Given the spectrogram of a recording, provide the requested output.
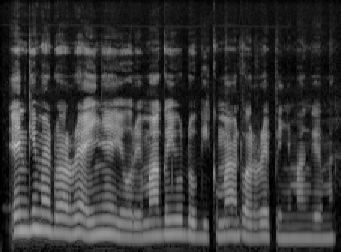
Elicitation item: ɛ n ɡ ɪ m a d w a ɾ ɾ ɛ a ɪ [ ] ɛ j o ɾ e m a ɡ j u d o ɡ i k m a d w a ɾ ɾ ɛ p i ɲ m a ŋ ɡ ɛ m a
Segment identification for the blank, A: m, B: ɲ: B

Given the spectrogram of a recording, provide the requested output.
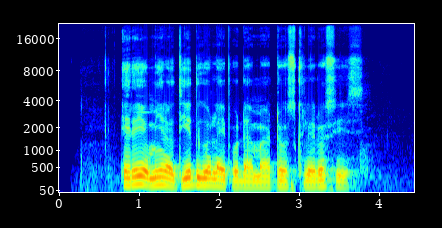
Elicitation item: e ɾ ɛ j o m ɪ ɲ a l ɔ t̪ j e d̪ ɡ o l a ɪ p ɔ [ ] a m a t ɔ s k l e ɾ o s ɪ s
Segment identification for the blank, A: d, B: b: A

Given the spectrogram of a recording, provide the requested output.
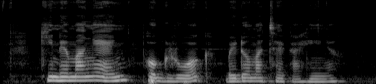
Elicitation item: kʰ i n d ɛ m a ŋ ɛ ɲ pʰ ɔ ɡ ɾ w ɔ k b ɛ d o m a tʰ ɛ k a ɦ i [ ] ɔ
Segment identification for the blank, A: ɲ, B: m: A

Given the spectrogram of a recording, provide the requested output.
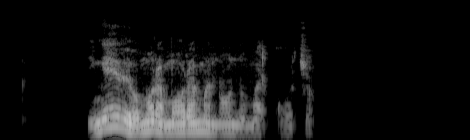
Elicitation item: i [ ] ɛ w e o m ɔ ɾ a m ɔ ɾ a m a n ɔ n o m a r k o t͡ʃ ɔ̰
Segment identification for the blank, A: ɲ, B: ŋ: B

